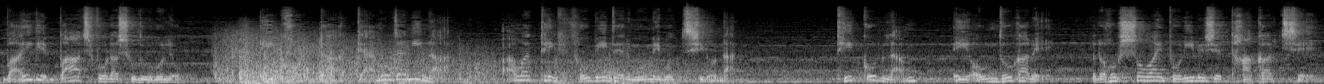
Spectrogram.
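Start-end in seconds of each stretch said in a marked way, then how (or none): none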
